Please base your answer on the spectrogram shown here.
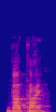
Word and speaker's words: Datei: Datei. Datei, Pero no hay muchos de esos. Lo que hay más es de este, el número 3. Los sustantivos acabados en ion tienen el acento en la última sílaba.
